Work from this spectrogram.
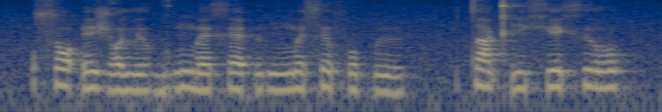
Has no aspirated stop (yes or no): yes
